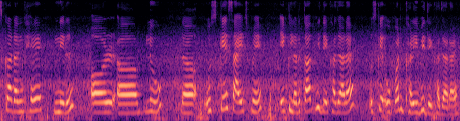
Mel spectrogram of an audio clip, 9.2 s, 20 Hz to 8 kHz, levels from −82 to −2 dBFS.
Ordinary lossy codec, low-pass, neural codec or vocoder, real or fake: none; none; none; real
